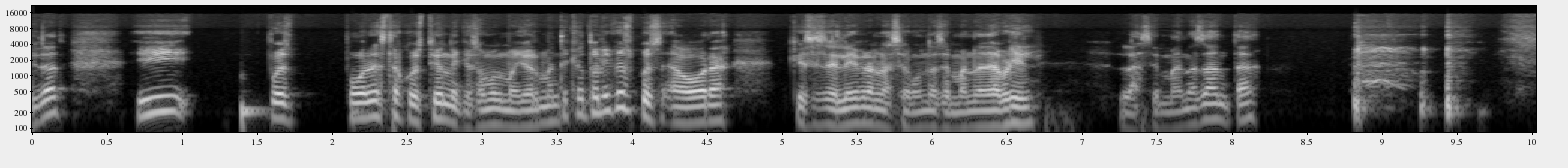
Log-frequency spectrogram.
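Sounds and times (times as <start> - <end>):
speech: 0.0 - 9.4
person coughing: 8.8 - 10.0.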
